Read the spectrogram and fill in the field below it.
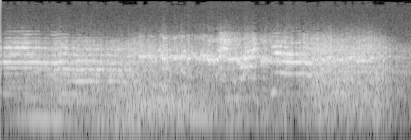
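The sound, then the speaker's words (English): A loud screech of car tires skidding as a car rides into the rear of a limousine, sustained for about three seconds with a rough, grinding edge, fading slightly at the end; no clear crash impact stands out. “That crazy guy in a car ride right into the rear of that limousine.”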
